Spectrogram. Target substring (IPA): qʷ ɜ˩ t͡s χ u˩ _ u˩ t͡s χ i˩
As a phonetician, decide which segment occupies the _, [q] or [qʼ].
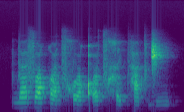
qʼ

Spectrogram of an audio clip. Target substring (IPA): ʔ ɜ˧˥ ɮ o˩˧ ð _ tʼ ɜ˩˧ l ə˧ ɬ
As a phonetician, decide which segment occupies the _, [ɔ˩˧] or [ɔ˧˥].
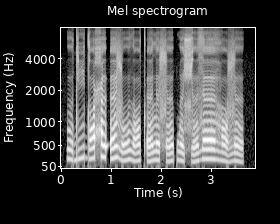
ɔ˩˧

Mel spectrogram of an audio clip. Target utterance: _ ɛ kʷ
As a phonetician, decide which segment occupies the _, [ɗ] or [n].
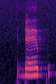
ɗ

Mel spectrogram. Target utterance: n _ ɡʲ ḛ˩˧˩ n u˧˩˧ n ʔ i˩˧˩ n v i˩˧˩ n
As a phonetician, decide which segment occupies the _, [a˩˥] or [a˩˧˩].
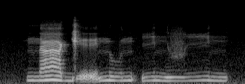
a˩˧˩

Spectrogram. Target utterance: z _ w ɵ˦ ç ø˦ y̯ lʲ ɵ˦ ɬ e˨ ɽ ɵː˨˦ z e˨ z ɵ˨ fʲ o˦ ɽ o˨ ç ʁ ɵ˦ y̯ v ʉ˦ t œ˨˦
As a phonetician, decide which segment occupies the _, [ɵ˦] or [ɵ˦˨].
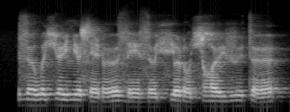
ɵ˦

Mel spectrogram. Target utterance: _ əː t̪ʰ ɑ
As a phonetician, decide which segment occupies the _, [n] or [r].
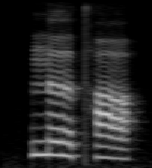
n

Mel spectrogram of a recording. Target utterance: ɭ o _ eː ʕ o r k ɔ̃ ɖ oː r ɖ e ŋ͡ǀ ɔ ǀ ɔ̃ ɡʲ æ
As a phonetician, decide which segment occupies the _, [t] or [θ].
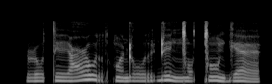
t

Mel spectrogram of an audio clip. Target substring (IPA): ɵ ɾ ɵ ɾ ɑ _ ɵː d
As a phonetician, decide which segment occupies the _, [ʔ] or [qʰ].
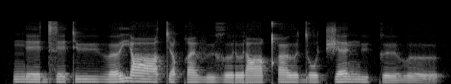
qʰ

